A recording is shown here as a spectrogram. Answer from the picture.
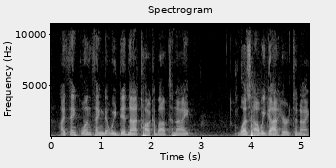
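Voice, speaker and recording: This man has a normal speaking voice with a fairly high pitch and ordinary pitch variation. He talks at a moderate pace, his loudness swinging widely. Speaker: city councilmember. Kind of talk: formal council remarks.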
